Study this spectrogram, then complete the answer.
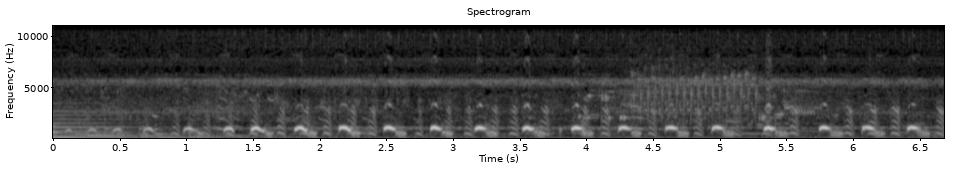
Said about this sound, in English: Does this song evoke an old jungle movie? Well, actually, we're hearing the pied-billed grebe, a common resident bird of freshwater lakes and ponds.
